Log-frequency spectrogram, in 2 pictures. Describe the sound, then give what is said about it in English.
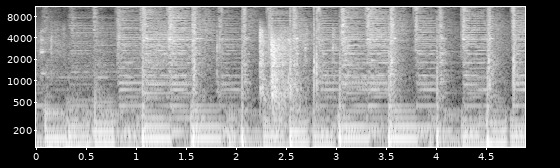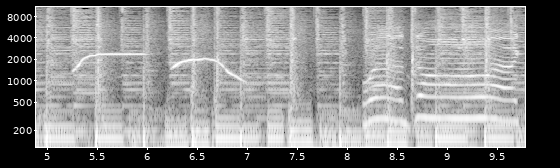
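Someone whistles a few sliding notes over a steady, beat-heavy music track, with more whistled tones rising and falling near the end. The whistling is clear but sits within the music. “You know how to whistle, don't you, Steve?”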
